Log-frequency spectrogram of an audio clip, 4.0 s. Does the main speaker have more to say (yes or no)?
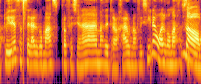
no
